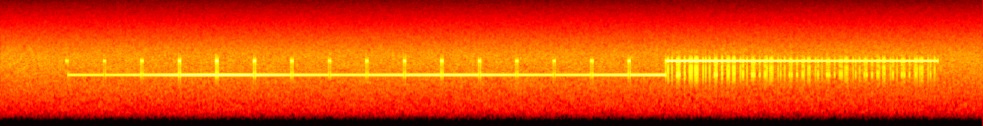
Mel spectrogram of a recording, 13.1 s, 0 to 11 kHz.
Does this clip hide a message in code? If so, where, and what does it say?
Yes: weather fax (radiofax), 120 lines a minute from 0.9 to 12.5 s, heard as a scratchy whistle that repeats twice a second, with radio static and fading.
